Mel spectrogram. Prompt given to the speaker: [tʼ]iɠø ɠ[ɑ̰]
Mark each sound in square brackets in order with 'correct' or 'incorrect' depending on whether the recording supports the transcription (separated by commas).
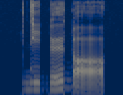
incorrect, correct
